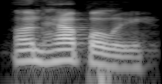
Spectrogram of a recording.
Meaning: 1. Unfortunately; regrettably 2. Through evil fate or chance; wretchedly 3. Without happiness; sadly
- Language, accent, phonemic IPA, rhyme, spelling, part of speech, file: English, US, /ʌnˈhæpɪli/, -æpɪli, unhappily, adverb, En-us-unhappily.ogg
